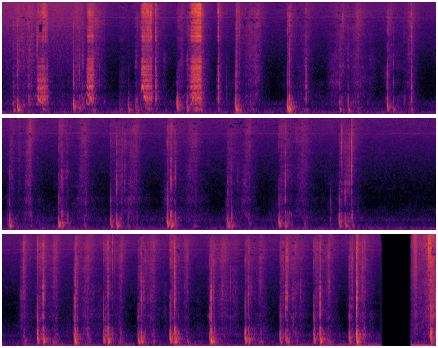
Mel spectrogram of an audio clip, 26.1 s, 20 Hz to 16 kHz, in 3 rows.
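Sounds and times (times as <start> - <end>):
footsteps walking: 0.2 - 1.8, 25.6 - 26.0.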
